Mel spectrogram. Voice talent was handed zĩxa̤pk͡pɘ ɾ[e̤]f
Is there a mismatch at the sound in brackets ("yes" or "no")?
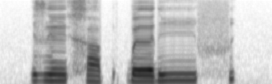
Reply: yes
